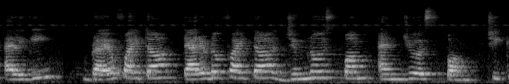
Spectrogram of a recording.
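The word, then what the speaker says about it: Pteridophyta: Second है ब्रायोफाइटा, third है टेरिडोफाइटा, ये पी बच्चों साइलेंट रहता है।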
